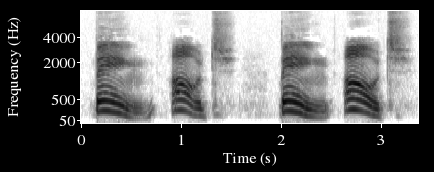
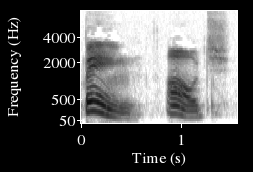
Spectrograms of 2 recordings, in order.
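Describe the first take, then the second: First: Ouch! yelped much higher; the hammer hits the thumb again, squeal it; Ouch! jumps way up in pitch; yelp of pain. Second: Said in the usual way. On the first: A narrator's reading. Repeated hammer blows on thumb.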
